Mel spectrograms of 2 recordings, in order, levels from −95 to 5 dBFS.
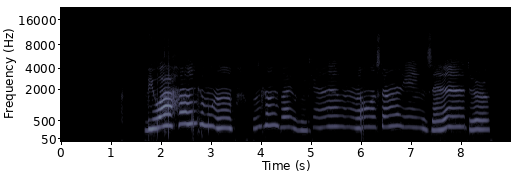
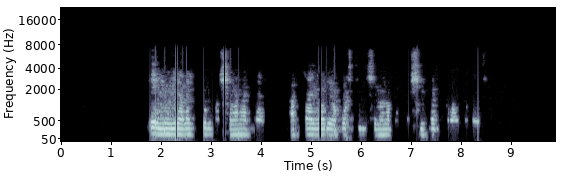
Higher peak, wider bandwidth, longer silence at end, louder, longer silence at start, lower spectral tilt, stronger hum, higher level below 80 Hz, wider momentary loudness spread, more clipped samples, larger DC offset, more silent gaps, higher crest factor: second, -36 dBFS vs -2 dBFS; first, 11 kHz vs 7.2 kHz; second, 0.4 s vs 1.5 s; second, -55 LUFS vs -19 LUFS; second, 1.2 s vs 1.8 s; second, -3.5 dB/octave vs -6.5 dB/octave; neither; second, under -90 dBFS vs -50 dBFS; first, 19 LU vs 14 LU; neither; neither; first, 1.28-1.67 s, 3.73-3.83 s vs 4.19-4.24 s; about the same, 22 dB vs 18 dB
